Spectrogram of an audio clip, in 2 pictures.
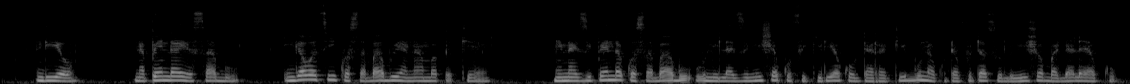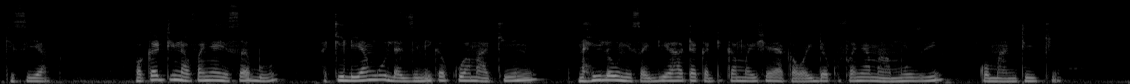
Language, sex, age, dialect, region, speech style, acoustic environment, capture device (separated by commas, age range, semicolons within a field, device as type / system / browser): Swahili, male, 25-34, Kenya - Nairobi Sheng-influenced, Kenya, relaxed; focused, nature; silence, desktop / Windows / Chrome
